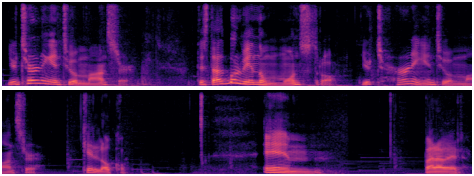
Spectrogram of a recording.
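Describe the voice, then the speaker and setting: A man's voice: fairly high pitch, very animated, a little slow, long pauses, soft background music. A male teacher answering viewer questions in a live lesson, switching between Spanish explanations and examples. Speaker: English teacher.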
